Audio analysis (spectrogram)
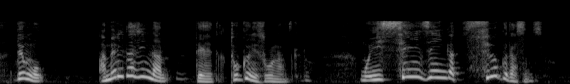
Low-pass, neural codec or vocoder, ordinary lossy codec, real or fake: none; codec, 16 kHz, 8 kbps, FreqCodec, larger model; none; fake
